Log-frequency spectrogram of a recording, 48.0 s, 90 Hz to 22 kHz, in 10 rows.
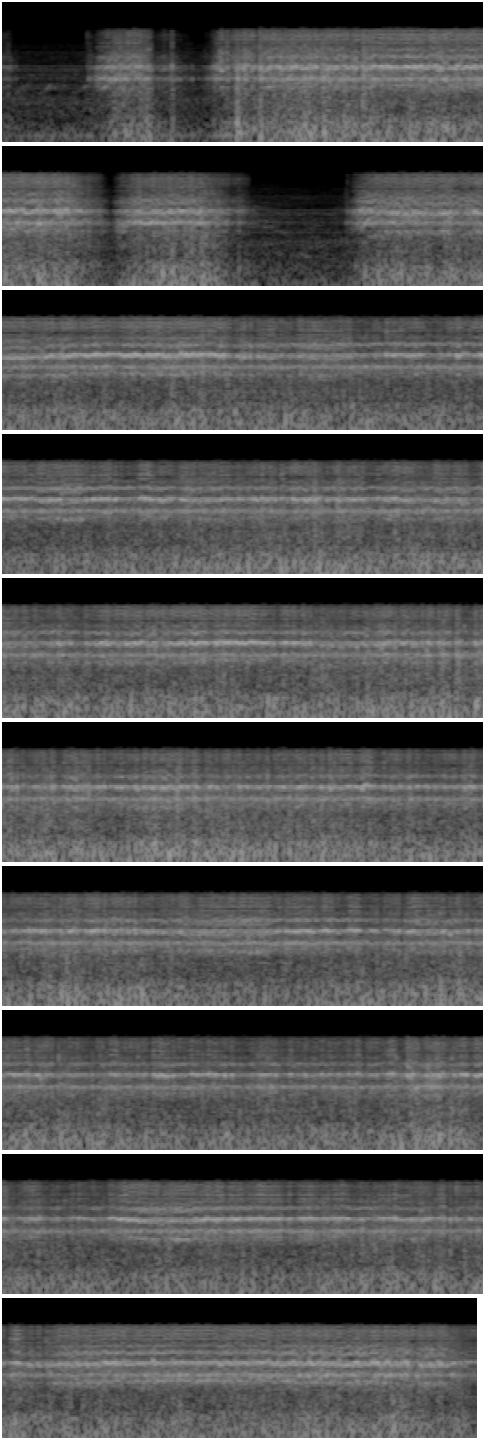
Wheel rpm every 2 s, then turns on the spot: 30, 150, 190, 70, 110, 210, 220, 230, 230, 220, 220, 230, 230, 240, 230, 220, 230, 230, 230, 230, 230, 230, 200, 180.
none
